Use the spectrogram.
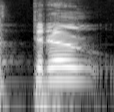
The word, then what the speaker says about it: tranquilo: Como também na palavra tranquilo, ó, quilo, né? Então nós temos a pronúncia do U.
